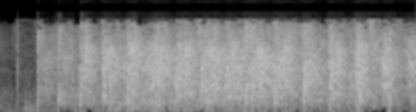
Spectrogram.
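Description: Audience applauding. It starts about half a second in, holds as a dense patter of many claps, and begins to thin out near the end.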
